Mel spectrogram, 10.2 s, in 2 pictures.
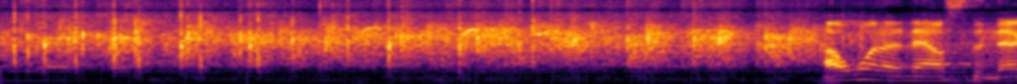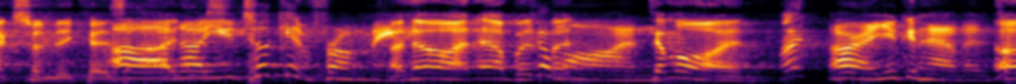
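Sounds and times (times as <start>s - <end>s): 
audience applause: 0.0s - 5.5s
speech: 4.1s - 10.1s.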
